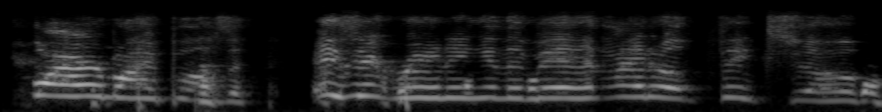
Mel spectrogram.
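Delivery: acted panicked yelling. Retelling how a friend woke up in a panic, imitating someone yelling. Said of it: "he starts yelling".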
